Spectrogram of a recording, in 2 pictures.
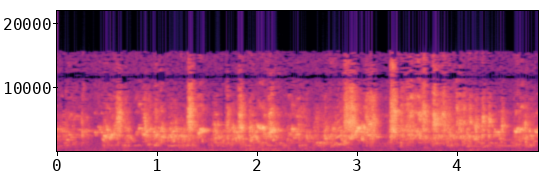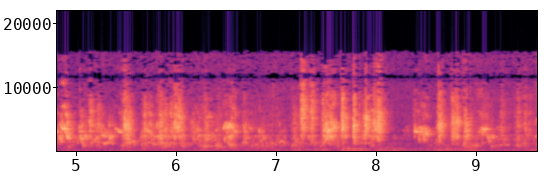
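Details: Budgerigar, new hand-tame Australian pied bird, recorded 17 February 2023: continuous scratchy chatter and squawking, rapid and irregular, with a faint low hum underneath.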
